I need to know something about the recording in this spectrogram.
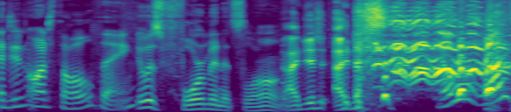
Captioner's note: laughs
